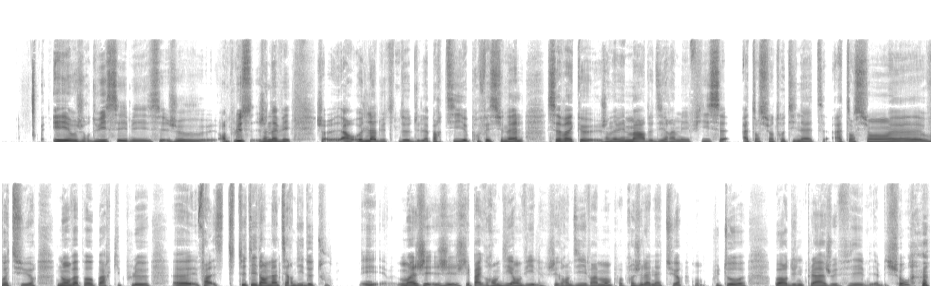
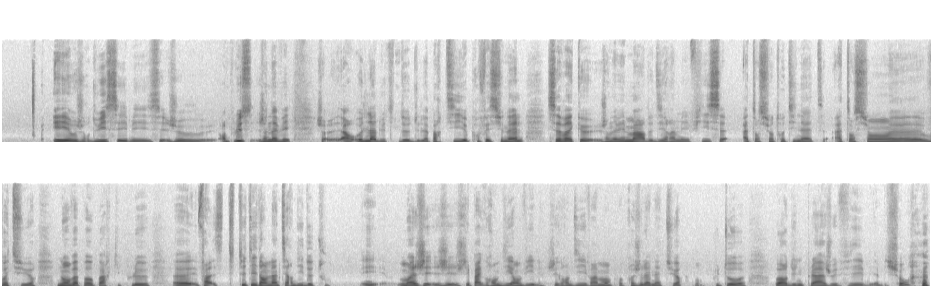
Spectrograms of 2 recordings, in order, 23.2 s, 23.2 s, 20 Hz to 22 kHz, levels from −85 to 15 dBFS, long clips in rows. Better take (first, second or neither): first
